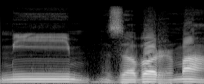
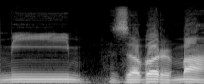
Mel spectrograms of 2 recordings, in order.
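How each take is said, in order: Both takes have the same delivery.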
